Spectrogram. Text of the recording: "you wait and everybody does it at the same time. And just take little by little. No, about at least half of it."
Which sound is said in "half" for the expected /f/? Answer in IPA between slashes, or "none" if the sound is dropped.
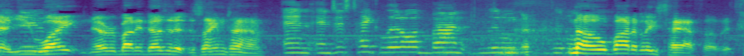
/f/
